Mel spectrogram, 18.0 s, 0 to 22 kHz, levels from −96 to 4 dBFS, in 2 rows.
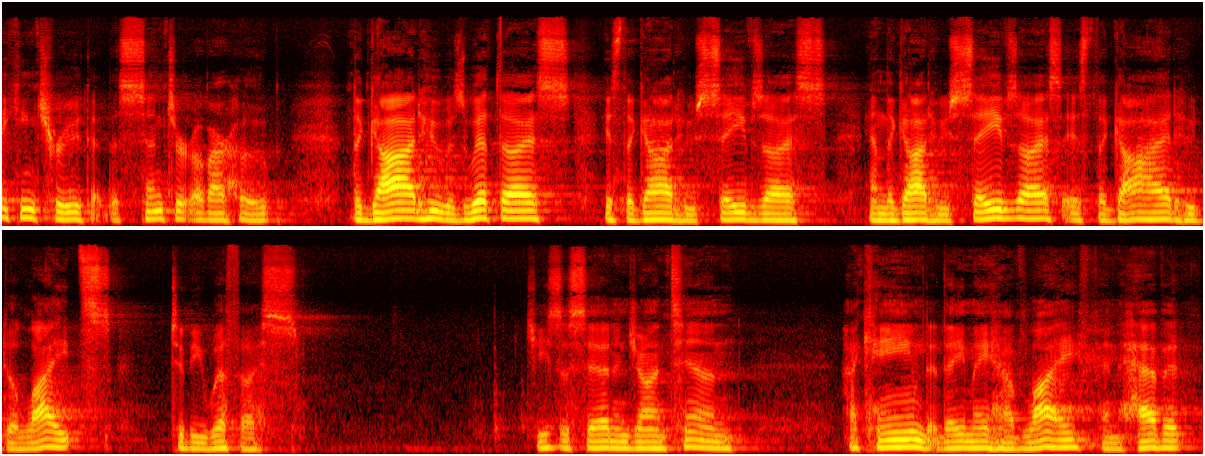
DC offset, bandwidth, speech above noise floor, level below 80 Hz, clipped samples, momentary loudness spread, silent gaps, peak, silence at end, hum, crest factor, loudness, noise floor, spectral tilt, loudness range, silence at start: under 0.1%; 17 kHz; 41 dB; -68 dBFS; under 0.1%; 12 LU; none; -4 dBFS; 0.05 s; none; 22 dB; -27 LUFS; -67 dBFS; -6.5 dB/octave; 9 LU; 0 s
